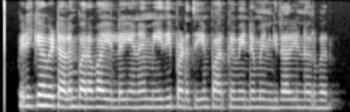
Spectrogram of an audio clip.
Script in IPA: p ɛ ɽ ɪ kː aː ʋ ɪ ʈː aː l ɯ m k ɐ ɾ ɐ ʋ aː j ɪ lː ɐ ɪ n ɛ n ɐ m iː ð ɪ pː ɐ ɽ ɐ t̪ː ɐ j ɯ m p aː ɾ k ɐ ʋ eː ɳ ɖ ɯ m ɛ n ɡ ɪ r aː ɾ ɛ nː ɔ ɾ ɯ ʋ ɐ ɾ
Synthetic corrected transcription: p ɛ ɽ ɪ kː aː ʋ ɪ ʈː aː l ɯ m p ɐ ɾ ɐ ʋ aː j ɪ lː ɐ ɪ ɛ n ɐ m iː ð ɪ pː ɐ ɽ ɐ t̪ː ɐ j ɯ m p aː ɾ k ɐ ʋ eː ɳ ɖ ɯ m ɛ n ɡ ɪ r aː ɾ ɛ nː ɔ ɾ ɯ ʋ ɐ ɾ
